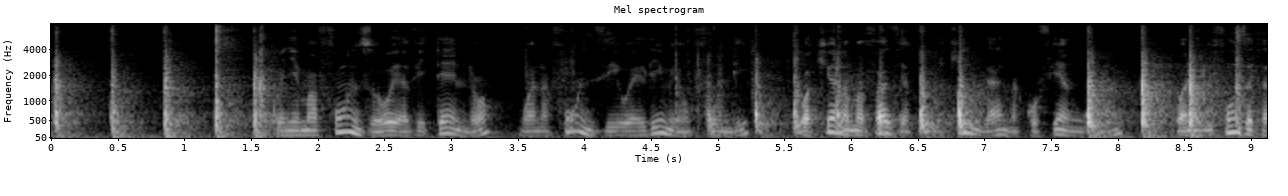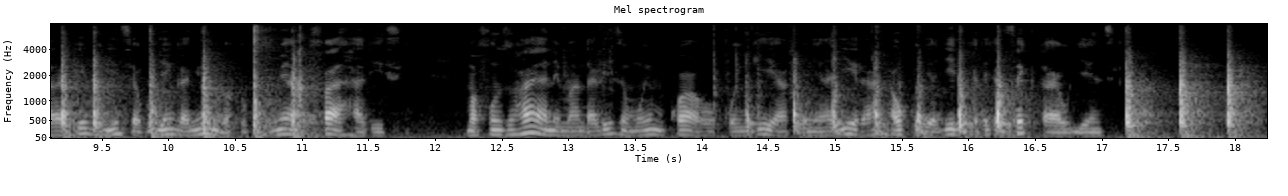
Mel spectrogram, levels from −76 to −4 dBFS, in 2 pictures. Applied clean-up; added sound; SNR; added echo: none; Hammer / Wood; -3 dB; none.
